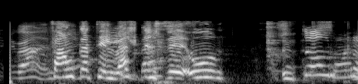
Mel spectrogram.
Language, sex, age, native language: Icelandic, female, 50-59, Icelandic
